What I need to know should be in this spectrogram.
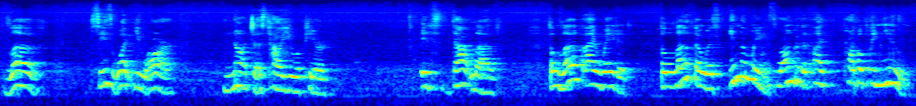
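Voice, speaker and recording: A middle-aged woman reading a personal essay aloud as expressive, deliberate storytelling with dramatic pauses. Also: sits high. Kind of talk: literary reading of a personal essay to a live audience. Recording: roomy, distant mic with faint noise.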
